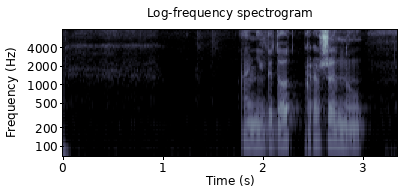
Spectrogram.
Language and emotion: Russian, neutral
